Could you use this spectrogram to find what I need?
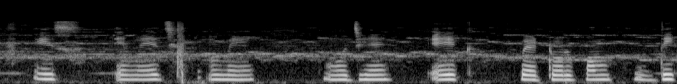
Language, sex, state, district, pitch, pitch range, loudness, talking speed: Hindi, female, Madhya Pradesh, Dhar, 225 Hz, 220-240 Hz, -18 LUFS, 70 wpm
